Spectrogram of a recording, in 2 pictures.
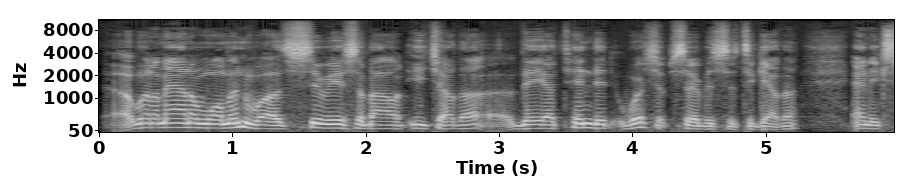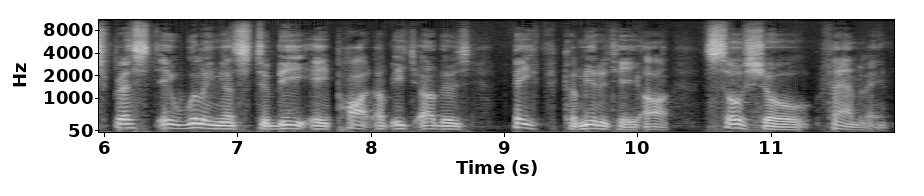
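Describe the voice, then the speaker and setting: A man preaching a fire-and-brimstone sermon as a stern religious zealot, moralizing in deliberate, emphatic lists. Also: on the low side.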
